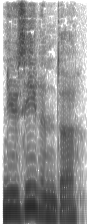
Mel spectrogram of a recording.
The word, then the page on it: New Zealander: British English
